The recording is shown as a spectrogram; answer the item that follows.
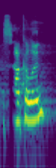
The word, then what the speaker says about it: Sakhalin: That's right, Sakhalin. Mm-hmm. Sakhalin. Okay. Mm-hmm. I've heard it pronounced different ways.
